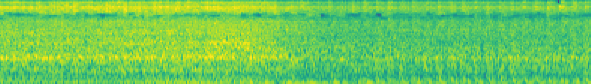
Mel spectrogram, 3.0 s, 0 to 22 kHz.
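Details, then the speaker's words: Yamaha R15 v2 single-cylinder motorcycle, odometer 7,600, first start after sitting unused for a couple of years: runs steady and even on slightly raised throttle with no misses or knocks, with a fuel-burning smell noted; healthy normal running. "and yeah it works perfectly fine even couple of years it has never been started it works fine"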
